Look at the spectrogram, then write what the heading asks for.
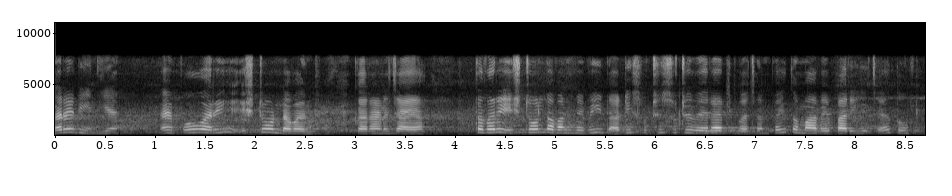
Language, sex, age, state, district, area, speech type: Sindhi, female, 45-60, Gujarat, Junagadh, urban, spontaneous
